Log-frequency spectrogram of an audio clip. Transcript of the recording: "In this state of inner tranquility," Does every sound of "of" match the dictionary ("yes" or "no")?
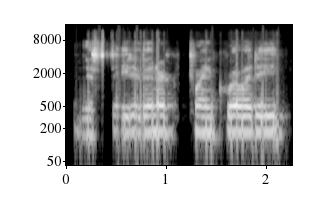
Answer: yes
